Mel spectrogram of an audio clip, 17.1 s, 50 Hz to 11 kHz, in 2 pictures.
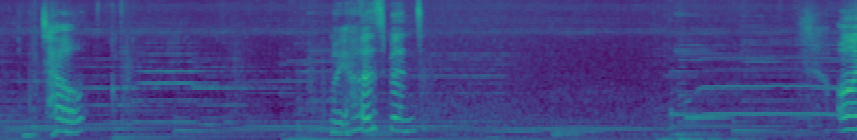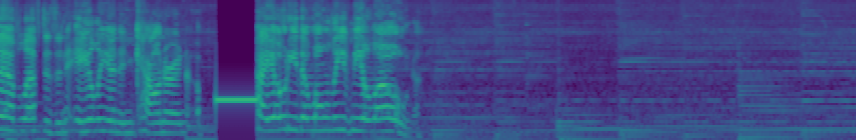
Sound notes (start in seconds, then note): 6.7 coyote howling in distance; 13.0 tranquil music playing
